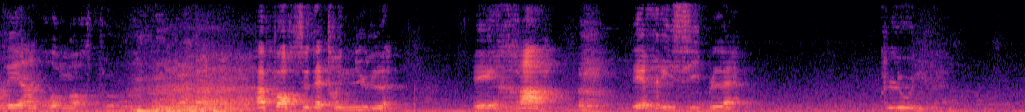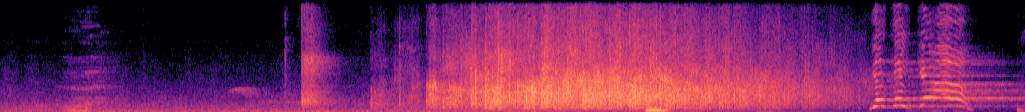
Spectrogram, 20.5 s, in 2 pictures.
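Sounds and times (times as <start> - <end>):
speech: 0.1 - 7.5, 8.8 - 9.5, 10.9 - 11.3
laughter: 1.2 - 2.8, 16.5 - 17.4
audience applause: 13.2 - 19.0.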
